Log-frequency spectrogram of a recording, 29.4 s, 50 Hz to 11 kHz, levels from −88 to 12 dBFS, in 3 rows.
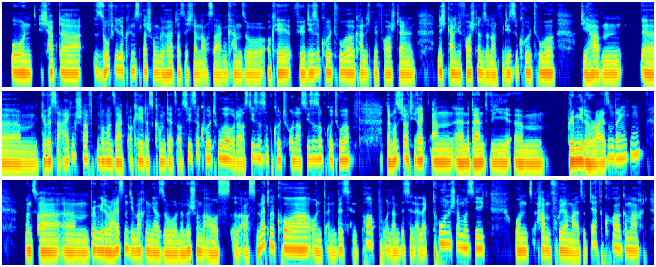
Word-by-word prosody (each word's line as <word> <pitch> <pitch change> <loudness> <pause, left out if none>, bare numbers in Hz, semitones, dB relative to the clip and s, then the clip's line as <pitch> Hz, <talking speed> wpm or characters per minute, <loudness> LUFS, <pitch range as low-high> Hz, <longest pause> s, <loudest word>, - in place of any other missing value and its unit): Und 130 -2 +3
ich - - -6
habe 135 - 0
da 125 -1 +2 0.2
so 135 +1 +1
viele 155 -1 -1
Künstler 140 +1 -4
schon 130 -1 -4
gehört, 120 +1 0
dass 120 -1 -5
ich 120 - -5
dann 115 0 -2
auch 115 - -4
sagen 115 +1 -3
kann, 120 -1 -2
so: 115 0 -2
„Okay, 125 +1 +1
für 120 - 0
diese 130 +4 0
Kultur 130 -1 +1
kann 125 -1 -2
ich 120 - -10
mir 120 - -3
vorstellen 120 -1 -2 0.3
nicht 135 -3 0
kann 130 0 +2
ich - - 0
mir 115 - -2
vorstellen, 125 +1 0
sondern 115 -2 -1
für 120 - -10
diese 120 +3 -1
Kultur, 125 -2 +1 0.4
die 120 -3 +1
haben, 120 0 +1 0.3
ähm, 115 -3 +1
gewisse 130 +1 +1
Eigenschaften, 155 +2 -3
wo 135 - +1
man 130 -1 +1
sagt: 120 -2 0
,Okay, 140 0 -1
das 120 -3 -3
kommt 130 -1 -4
jetzt 120 -1 -3
aus 115 - -6
dieser 180 +1 -2
Kultur 160 -1 +3
oder 120 -2 -1
aus 120 - -3
dieser 175 -1 -1
Subkultur 155 -3 -4
und 135 - 0
aus 120 -3 -4
dieser 150 0 -1
Subkultur.’.“ 145 -2 0 0.5
Da 120 - +3
muss 145 +4 +3
ich 175 - +1
auch 165 - +4
direkt 140 -1 +1
an 125 0 +4
'ne 125 -2 +3
Band 120 +1 +4
wie, 120 0 +2
ähm, 115 -1 +1 0.3
„Bring 135 -1 +7
Me 135 0 +8
the 125 - +5
Horizon“ 115 +7 +3
denken. 185 +6 -1 0.5
Und 125 -2 +1
zwar, 120 0 +2
ähm, 115 -1 0
„Bring 135 +1 +2
Me 130 - +4
the 125 - +3
Horizon“, 135 +6 +1
die 135 - -2
machen 125 0 0
ja 115 -1 +1
so 110 0 0
'ne 110 0 -1
Mischung 125 +1 0
aus, 105 0 -2
äh, - - -3
aus 115 -3 -4
Metalcore 145 -3 +4
und 120 -3 -4
ein 115 -3 -7
bisschen 125 -5 -4
Pop 190 -2 -1
und 130 -4 -5
ein 120 0 -2
bisschen 125 -1 -6
elektronischer 180 - 0
Musik 155 -2 -1 0.4
und 130 -1 0
haben 135 -2 0
früher 130 -2 +1
mal 110 -2 -1
so 115 - -8
Deathcore 160 +1 -3
gemacht. 130 -3 -2
125 Hz, 215 wpm, -24 LUFS, 120-140 Hz, 0.5 s, Me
